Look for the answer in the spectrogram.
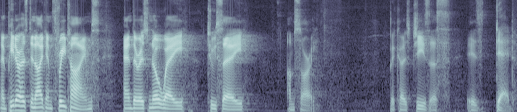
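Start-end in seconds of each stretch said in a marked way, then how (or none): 4.2-10.3 low, very soft, with heavy pauses; hushed and solemn. Real, not acted. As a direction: let the words sink into grief-laden quiet. Solemn telling of Jesus's death.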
